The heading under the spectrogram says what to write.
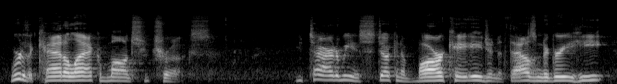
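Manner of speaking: mock luxury ad pitch; mock commercial. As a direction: sell it like a cheesy TV spot.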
